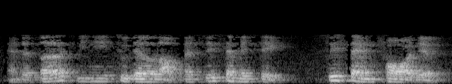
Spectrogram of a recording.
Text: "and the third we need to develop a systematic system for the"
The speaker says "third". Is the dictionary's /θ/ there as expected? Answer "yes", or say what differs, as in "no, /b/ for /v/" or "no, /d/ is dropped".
no, /t/ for /θ/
